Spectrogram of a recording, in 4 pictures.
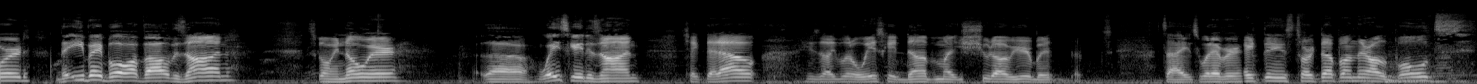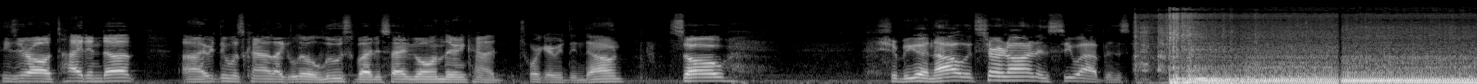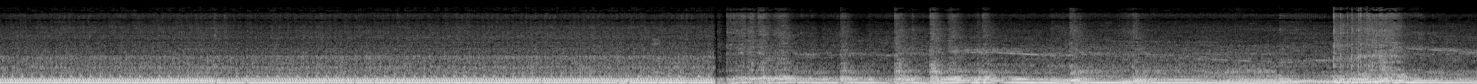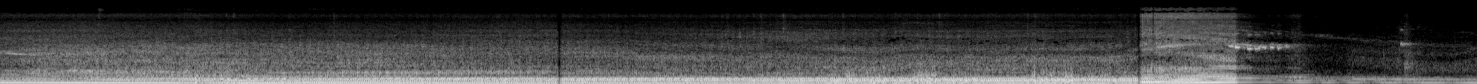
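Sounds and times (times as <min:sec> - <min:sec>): car engine idling and revving: 0:26.1 - 0:59.0.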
